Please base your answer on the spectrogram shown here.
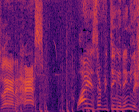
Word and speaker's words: Lannahechee: trout you mean the lanahashi river no no no no no the the lana hatchy it runs right near here yeah but it's pronounced land hass why is everything in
